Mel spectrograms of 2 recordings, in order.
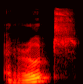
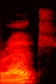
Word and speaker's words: route: Yeah, there there was there this argument of whether you pronounce it as root or route. Uh both are correct.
